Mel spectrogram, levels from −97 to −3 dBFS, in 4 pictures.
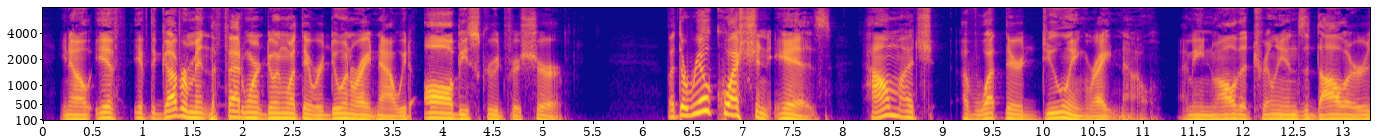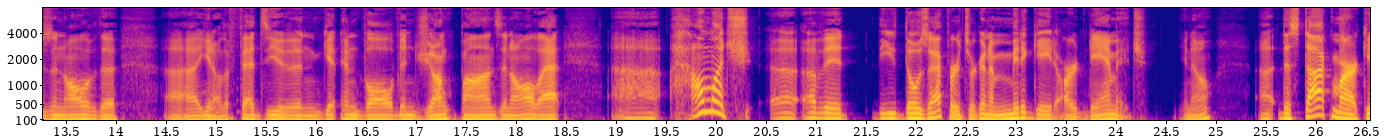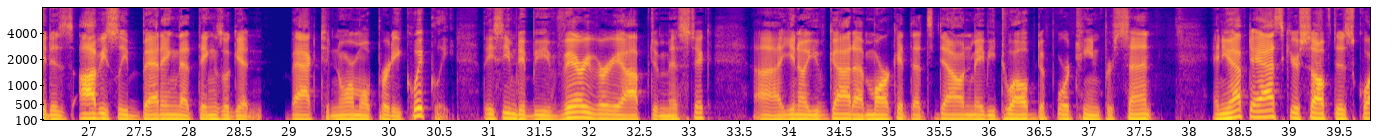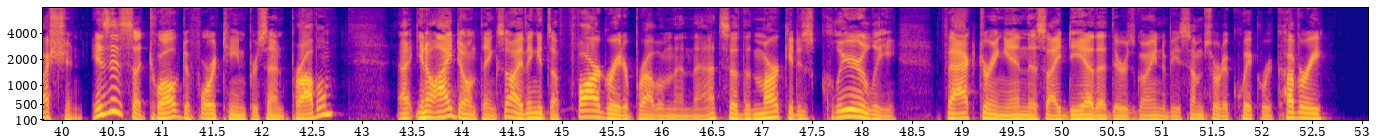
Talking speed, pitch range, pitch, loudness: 185 wpm, 105-135 Hz, 115 Hz, -15 LUFS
